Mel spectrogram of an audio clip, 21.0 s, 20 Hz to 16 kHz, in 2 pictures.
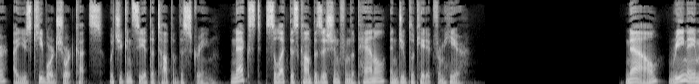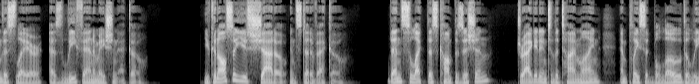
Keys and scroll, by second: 7.1 ctrl+d, 12.2 Return, 12.8 Right, 13.1 BackSpace, 14.8-16.3 typing, 16.8 Return.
